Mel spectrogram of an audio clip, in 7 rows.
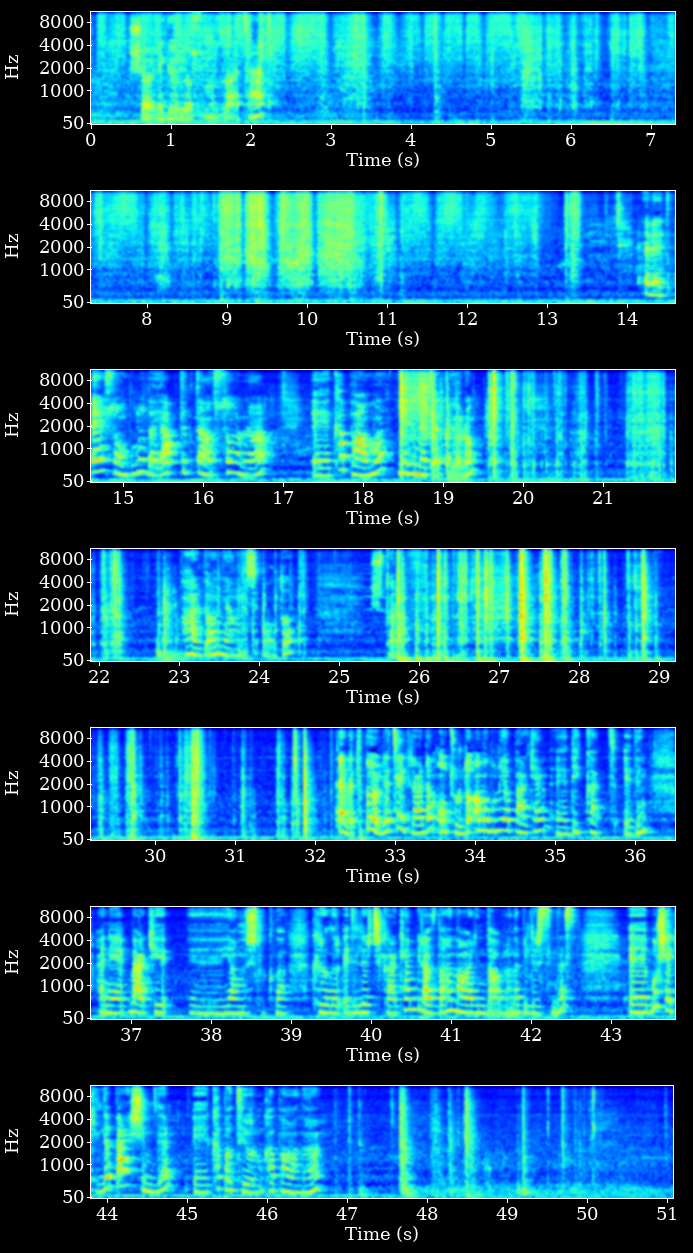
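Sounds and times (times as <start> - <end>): wet sponge scrubbing steel: 0.0 - 13.5.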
